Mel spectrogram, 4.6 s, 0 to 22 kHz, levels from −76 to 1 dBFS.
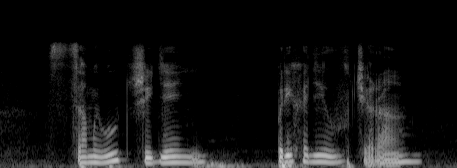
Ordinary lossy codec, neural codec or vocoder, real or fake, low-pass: none; none; real; none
